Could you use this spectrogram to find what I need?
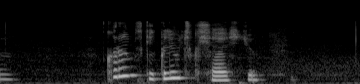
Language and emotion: Russian, sad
